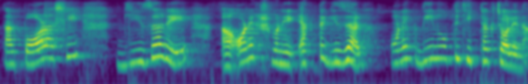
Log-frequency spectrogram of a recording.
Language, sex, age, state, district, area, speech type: Bengali, female, 18-30, West Bengal, Malda, rural, spontaneous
